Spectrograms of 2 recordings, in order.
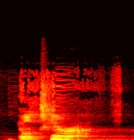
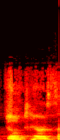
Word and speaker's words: doTERRA: doTERRA. Mm-hmm. It's spelled D-O-T-E-R-R-A. That's the company that I get my oils from and teach about and build a business with.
